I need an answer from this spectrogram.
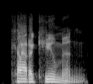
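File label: "catechumen", American English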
